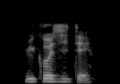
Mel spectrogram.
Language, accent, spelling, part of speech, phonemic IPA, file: French, France, mucosité, noun, /my.ko.zi.te/, LL-Q150 (fra)-mucosité.wav
- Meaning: mucosity; mucus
